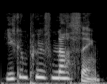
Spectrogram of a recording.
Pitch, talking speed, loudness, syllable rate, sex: 265 Hz, 225 wpm, -17 LUFS, 6.3 syllables/s, female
